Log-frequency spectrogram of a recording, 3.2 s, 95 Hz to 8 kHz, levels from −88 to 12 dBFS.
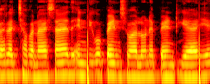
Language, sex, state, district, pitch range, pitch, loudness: Hindi, male, Bihar, West Champaran, 140-150 Hz, 145 Hz, -17 LUFS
